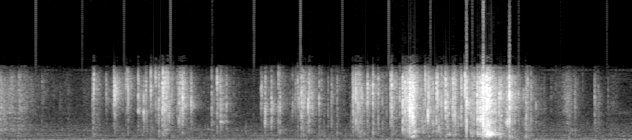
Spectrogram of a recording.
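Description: Trading cards rustle and slide as hands shuffle them.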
